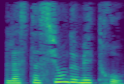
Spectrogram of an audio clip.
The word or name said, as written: la station de métro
